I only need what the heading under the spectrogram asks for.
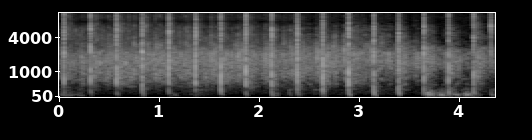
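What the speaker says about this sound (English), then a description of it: "would everyone please join me in a round of applause for Ms. Reese, Mr. McGinnis, and Mr. Rooksto" Applause from the audience at a school board meeting, a sparse, moderate round of individual hand claps with uneven rhythm, fairly close and carrying on steadily without speech.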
